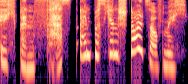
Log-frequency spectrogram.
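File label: levelup, German; Cookie Run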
